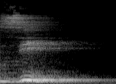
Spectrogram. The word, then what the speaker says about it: sie: Now, we now have sie. In German, S is pronounced as Z. When you see a vowel in front of it like this, it becomes what? Z in pronunciation.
